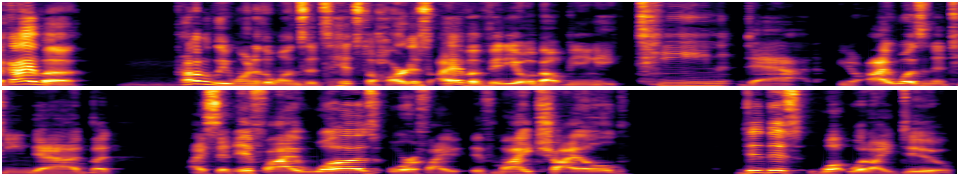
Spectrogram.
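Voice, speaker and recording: A man with an energetic tone and lively intonation shows big swings in loudness, captured in a very clean recording with a silent background. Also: fairly high pitch for a man, moderate pace. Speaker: creator of an online school for dads, internet marketer. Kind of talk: interview conversation.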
